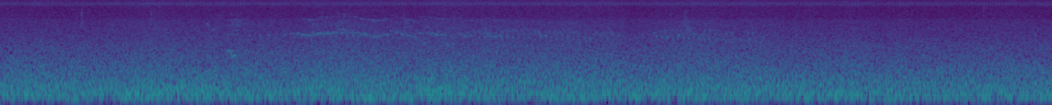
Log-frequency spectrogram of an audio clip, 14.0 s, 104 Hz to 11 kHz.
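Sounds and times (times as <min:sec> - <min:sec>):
outdoor background hiss: 0:00.0 - 0:14.0
wavering high-pitched call: 0:02.8 - 0:10.2.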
